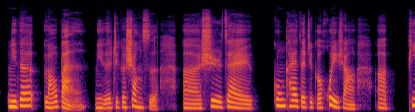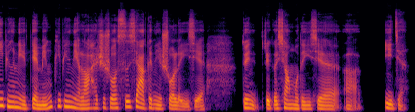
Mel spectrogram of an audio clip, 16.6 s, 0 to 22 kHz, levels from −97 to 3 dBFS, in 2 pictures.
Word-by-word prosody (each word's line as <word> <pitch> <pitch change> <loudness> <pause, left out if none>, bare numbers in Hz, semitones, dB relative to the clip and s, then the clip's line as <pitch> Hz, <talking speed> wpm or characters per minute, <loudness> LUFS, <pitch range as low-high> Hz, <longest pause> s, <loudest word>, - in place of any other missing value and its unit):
你 195 -1 +8
的 225 +1 +3
老 180 0 +2
板， 155 - +1
你 160 -2 -1
的 155 +2 -2
这 180 +2 -3
个 180 +1 -2
上 180 0 +3
司， 115 - -4 0.5
呃， 150 -1 -1
是 195 +3 +4
在 160 -7 +1 0.4
公 225 -1 +5
开 210 -1 +3
的 190 -3 +2
这 175 0 -4
个 160 -1 -1
会 215 +3 +6
上， 140 -7 -2 0.4
呃， 150 -3 -4 0.3
批 240 -1 +2
评 190 -5 +1
你 145 -5 -1
点 135 +2 0
名 125 +8 0
批 210 +2 -4
评 195 -3 0
你 160 -4 -1
了？ 130 0 -1
还 140 +1 -6
是 145 +3 -3
说 155 -1 -1
私 195 +5 -1
下 190 -5 +1
跟 150 +1 -4
你 130 -3 -3
说 125 +1 -2
了 120 -2 -1
一 100 -1 -6
些 - - -5 0.7
对 155 -1 +1
你 130 -3 -6
这 135 - +1
个 135 +1 -2
项 140 +1 0
目 135 -2 -2
的 125 0 -4
一 125 0 -3
些， 120 -3 -4
呃， - - -10 0.5
意 150 -4 0
见？ 130 -4 -9
155 Hz, 190 characters per minute, -23 LUFS, 135-185 Hz, 0.7 s, 你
